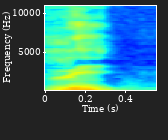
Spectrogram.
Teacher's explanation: Number 1, जिस रा पर ज़ेर हो तो वो रा बारीक होगी। बारीक का मतलब होता है सिंपल अदा होगी, यानी रॉ ऐसे मोटा नहीं होगा बल्कि पतला होगा, जैसे रा ज़ेर री।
